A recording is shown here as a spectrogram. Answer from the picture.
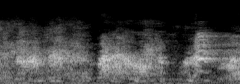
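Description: Puppies vocalizing in a run of short, rough yaps and whines, about four bursts in two seconds.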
